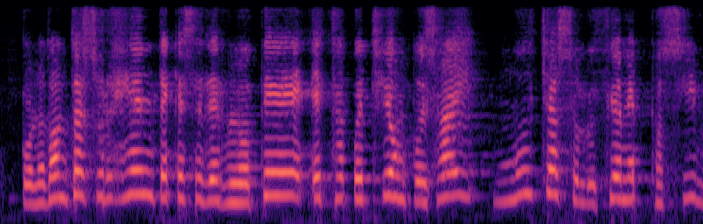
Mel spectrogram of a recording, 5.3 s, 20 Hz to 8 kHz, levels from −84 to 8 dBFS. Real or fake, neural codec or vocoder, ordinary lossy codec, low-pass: fake; codec, 32 kHz, 1.9 kbps, SNAC; none; 7.2 kHz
